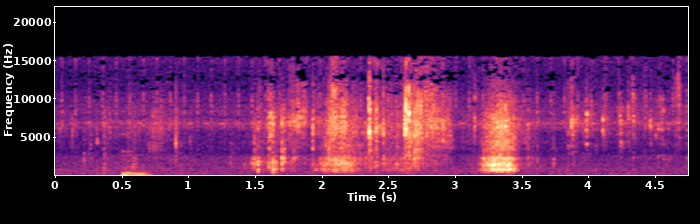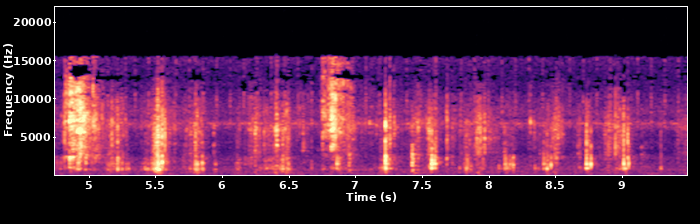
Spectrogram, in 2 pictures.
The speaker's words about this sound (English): Cracker Jack, don't talk back. Crackety Yak. Crackety Jack, don't crunch back.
